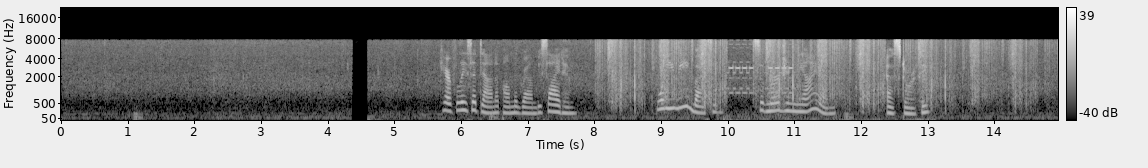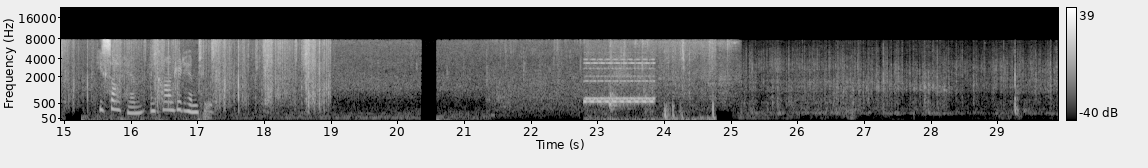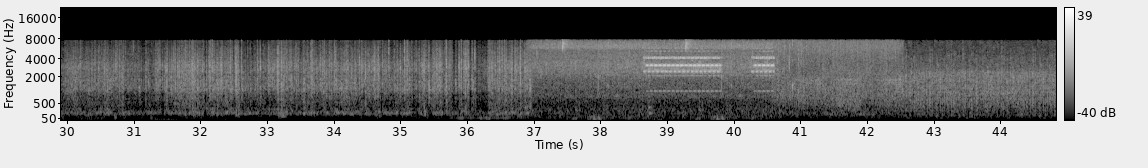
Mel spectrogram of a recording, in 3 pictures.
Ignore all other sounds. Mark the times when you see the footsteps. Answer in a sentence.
The footsteps can be heard from 8.0 to 19.1 s.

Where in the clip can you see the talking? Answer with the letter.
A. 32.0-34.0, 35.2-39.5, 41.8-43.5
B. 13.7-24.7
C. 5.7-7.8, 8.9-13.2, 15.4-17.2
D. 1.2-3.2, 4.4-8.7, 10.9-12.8
C.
